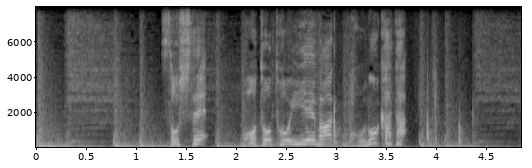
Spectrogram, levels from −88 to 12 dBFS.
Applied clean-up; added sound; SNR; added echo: none; none; none; none.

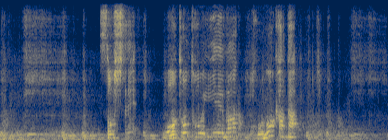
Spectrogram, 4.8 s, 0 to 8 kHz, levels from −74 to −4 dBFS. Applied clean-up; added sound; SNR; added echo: neural separator model SepFormer DNS4.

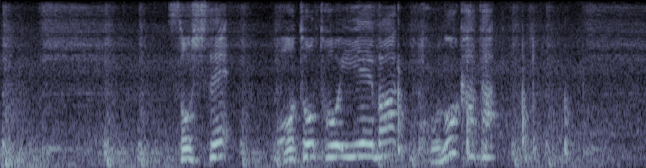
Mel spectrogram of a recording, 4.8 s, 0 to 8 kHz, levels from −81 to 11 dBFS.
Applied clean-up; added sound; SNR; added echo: none; Waves, surf; 18 dB; reverberation time 0.2 s.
